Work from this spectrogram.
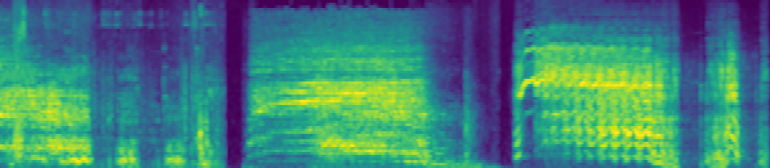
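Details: Horse neighing: loud, shrill, quavering whinnies separated by short silences, with one long call in the middle and a high wavering cry near the end; no other clear sounds.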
